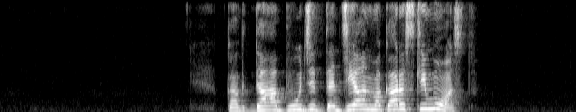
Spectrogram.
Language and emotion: Russian, angry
